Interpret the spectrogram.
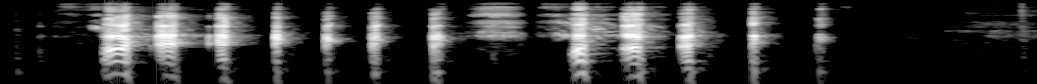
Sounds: Laughter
